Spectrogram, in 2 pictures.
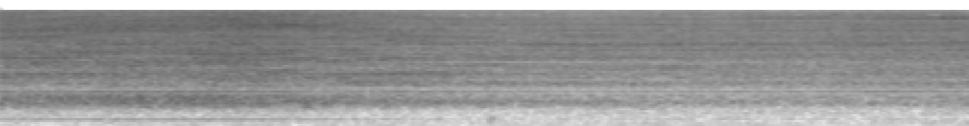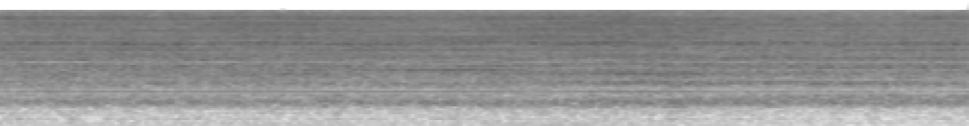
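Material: Nothing is struck.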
